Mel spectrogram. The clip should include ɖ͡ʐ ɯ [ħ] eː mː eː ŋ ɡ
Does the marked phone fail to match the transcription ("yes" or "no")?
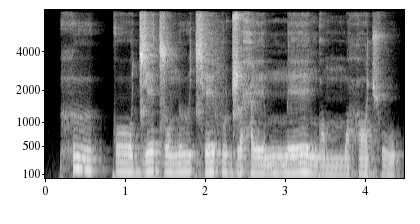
no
